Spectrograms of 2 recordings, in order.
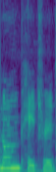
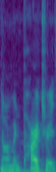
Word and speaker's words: Norman Partridge: this book last month it was not norman patridge it's norman partridge i apologize i didn't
